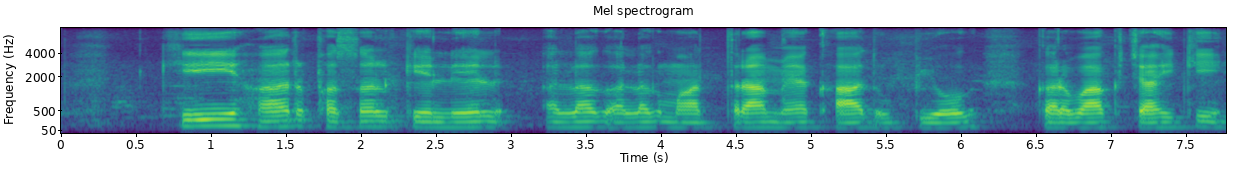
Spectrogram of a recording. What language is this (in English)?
Maithili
